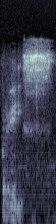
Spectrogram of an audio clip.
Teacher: No es la I la que tiene la mayor fuerza de voz, es la E. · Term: diptongo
